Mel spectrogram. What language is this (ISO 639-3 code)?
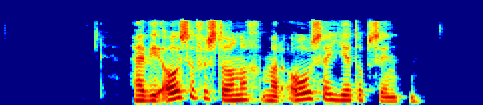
fry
